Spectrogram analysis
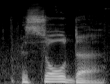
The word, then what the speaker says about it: Isolde: Isolde, that's how you say it.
